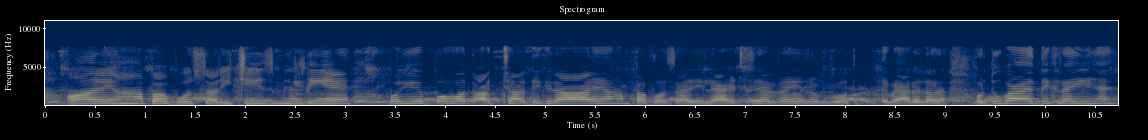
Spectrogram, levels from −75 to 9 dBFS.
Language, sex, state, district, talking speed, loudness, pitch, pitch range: Hindi, female, Chhattisgarh, Sukma, 155 wpm, -24 LUFS, 275 Hz, 250-290 Hz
